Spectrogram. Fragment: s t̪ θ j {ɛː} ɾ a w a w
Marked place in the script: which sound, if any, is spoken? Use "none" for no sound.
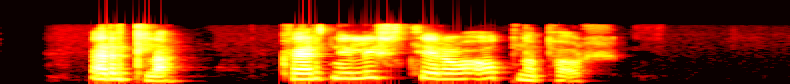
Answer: ɛ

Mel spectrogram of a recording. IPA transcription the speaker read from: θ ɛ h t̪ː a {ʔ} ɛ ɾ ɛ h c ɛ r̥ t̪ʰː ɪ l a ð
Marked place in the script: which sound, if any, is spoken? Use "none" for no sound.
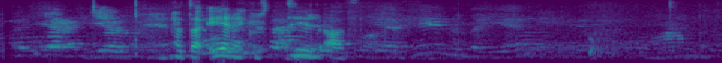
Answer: ʔ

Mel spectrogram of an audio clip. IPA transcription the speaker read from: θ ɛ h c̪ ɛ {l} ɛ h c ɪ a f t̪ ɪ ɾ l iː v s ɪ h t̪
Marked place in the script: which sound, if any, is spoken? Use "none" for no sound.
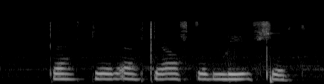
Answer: ɾ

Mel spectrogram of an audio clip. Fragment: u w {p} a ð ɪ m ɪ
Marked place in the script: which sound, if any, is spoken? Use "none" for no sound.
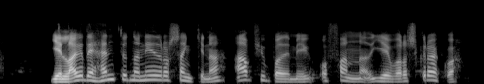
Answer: p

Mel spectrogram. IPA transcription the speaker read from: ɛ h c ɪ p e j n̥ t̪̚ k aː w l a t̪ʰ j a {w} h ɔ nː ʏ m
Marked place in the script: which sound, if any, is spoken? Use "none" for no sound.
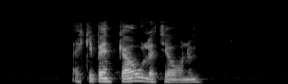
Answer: w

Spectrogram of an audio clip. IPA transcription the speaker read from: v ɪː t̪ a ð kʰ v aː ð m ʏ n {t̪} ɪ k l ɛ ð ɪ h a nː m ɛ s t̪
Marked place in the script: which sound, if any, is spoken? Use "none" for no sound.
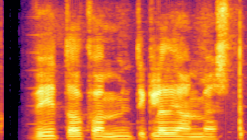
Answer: t̪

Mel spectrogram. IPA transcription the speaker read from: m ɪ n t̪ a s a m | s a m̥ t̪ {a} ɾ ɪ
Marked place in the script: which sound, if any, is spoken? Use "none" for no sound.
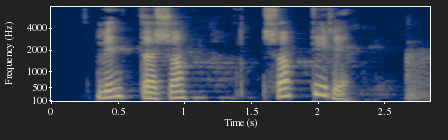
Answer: i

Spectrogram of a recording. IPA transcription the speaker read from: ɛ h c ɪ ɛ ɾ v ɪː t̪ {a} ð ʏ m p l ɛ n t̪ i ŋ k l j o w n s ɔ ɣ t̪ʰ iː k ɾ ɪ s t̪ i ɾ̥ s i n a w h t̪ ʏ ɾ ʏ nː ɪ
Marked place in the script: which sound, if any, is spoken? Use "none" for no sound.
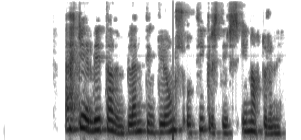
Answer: a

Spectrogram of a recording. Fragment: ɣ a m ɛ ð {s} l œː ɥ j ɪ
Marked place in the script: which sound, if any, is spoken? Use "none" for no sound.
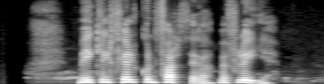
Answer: f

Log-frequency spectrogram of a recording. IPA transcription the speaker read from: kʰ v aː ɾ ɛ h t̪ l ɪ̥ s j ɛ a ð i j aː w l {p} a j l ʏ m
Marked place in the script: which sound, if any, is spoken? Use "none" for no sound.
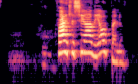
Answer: p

